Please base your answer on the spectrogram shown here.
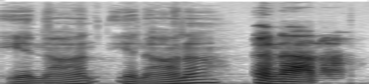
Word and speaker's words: Inanna: The Sumerian goddess, how do you pronounce it? Inanna.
